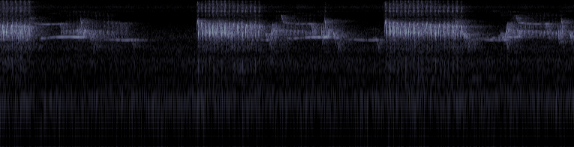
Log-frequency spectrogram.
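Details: Female scarlet-backed flowerpecker giving harsh buzzy high bursts roughly every two seconds, separated by short, thin chipping and twittering notes.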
